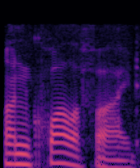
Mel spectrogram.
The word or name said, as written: unqualified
